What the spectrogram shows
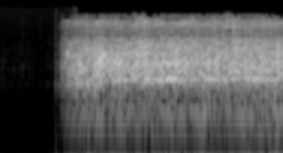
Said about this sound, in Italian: Tra i fischi e gli applausi della delegazione israeliana e dei tanti ospiti che lo stesso governo israeliano aveva invitato, Netanyahu ha iniziato a parlare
